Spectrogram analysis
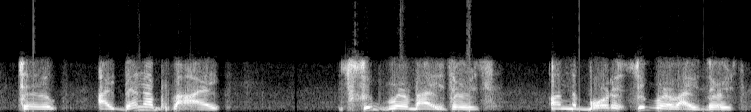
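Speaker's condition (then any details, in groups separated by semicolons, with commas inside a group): Vocal cord cancer; difficulty speaking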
